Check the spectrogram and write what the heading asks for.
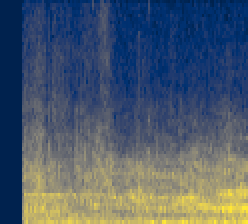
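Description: Steady rushing noise of a bicycle being ridden over asphalt, with wind on the microphone; it begins a moment after the start.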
